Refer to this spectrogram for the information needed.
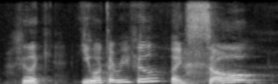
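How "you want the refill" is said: put-on very high, teeny, tiny little voice. Retelling how a tiny waitress offered a refill, imitating a tiny little voice. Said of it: "She even her little voice".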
